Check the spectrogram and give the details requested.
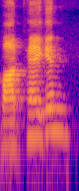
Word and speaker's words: Bodpegn: Bodpegn is how he pronounces his first name.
